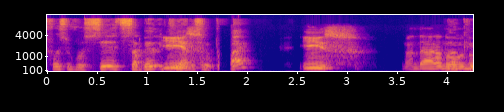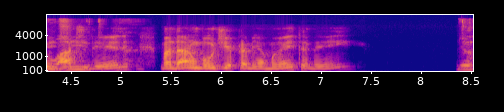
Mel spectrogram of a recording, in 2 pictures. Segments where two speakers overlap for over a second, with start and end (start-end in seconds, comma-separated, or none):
3.9-5.2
